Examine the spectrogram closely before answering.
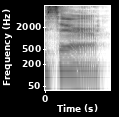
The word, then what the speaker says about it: ser: you know web3 thing you don't say sir you say sarah yeah ser anyway um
